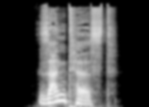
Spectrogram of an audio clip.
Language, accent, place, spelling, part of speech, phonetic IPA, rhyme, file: German, Germany, Berlin, sandtest, verb, [ˈzantəst], -antəst, De-sandtest.ogg
- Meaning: inflection of senden: 1. second-person singular preterite 2. second-person singular subjunctive II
